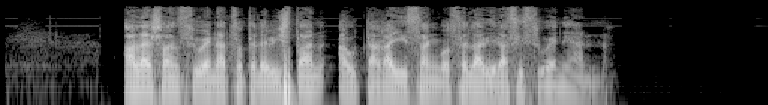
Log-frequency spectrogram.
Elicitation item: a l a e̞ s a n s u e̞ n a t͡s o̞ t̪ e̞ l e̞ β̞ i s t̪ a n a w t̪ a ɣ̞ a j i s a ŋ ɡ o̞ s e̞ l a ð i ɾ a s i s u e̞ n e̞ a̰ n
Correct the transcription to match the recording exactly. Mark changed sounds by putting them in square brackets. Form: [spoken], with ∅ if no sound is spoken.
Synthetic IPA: a l a e̞ s a n s u e̞ n a t͡s o̞ t̪ e̞ l e̞ β̞ i s t̪ a n a w t̪ a ɣ̞ a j i s a ŋ ɡ o̞ s e̞ l a ð i ɾ a s i s u e̞ n e̞ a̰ n

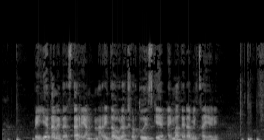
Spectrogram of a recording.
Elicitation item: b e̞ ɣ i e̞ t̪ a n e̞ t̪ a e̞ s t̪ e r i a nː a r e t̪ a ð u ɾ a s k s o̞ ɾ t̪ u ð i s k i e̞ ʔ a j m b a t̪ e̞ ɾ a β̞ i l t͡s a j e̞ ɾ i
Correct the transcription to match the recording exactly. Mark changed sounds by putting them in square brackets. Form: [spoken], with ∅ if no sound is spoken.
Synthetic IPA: b e̞ ɣ i e̞ t̪ a n e̞ t̪ a e̞ s t̪ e r i a nː a r [i] t̪ a ð u ɾ a [∅] k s o̞ ɾ t̪ u ð i s k i e̞ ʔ a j m b a t̪ e̞ ɾ a β̞ i l t͡s a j e̞ ɾ i

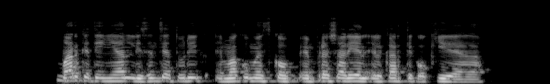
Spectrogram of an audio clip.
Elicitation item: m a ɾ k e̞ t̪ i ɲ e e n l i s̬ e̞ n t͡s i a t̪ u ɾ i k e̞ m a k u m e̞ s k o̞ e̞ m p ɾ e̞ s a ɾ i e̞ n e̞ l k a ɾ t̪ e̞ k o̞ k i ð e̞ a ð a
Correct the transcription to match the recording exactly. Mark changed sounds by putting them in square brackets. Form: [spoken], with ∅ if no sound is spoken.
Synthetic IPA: m a ɾ k e̞ t̪ i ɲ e [a] n l i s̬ e̞ n t͡s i a t̪ u ɾ i k e̞ m a k u m e̞ s k o̞ e̞ m p ɾ e̞ s a ɾ i e̞ n e̞ l k a ɾ t̪ e̞ k o̞ k i ð e̞ a ð a

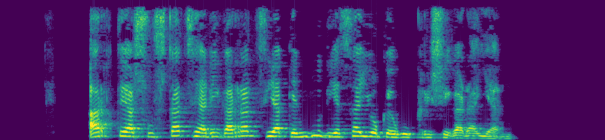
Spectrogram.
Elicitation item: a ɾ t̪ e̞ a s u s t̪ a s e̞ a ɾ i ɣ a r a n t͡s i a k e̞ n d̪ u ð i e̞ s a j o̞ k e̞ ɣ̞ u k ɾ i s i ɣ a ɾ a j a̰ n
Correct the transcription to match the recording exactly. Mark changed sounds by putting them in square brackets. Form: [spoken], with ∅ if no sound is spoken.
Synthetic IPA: a ɾ t̪ e̞ a s u s t̪ a [t͡s] e̞ a ɾ i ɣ a r a n t͡s i a k e̞ n d̪ u ð i e̞ s a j o̞ k e̞ ɣ̞ u k ɾ i s i ɣ a ɾ a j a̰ n

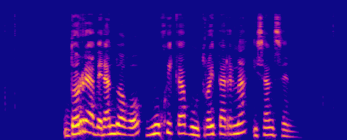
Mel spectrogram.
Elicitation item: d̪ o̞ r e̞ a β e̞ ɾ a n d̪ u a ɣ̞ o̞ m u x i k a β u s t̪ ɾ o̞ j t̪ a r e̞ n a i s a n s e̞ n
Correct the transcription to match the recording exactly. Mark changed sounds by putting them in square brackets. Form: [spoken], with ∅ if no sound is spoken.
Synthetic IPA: d̪ o̞ r e̞ a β e̞ ɾ a n d̪ u a ɣ̞ o̞ m u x i k a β u [∅] t̪ ɾ o̞ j t̪ a r e̞ n a i s a n s e̞ n

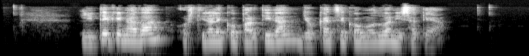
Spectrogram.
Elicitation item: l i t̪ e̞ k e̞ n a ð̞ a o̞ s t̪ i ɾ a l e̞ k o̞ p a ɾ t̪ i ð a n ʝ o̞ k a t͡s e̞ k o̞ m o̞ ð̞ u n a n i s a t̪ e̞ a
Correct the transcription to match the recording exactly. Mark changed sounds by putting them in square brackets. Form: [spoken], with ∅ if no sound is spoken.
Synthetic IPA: l i t̪ e̞ k e̞ n a ð̞ a o̞ s t̪ i ɾ a l e̞ k o̞ p a ɾ t̪ i ð a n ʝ o̞ k a t͡s e̞ k o̞ m o̞ ð̞ u [∅] a n i s a t̪ e̞ a

